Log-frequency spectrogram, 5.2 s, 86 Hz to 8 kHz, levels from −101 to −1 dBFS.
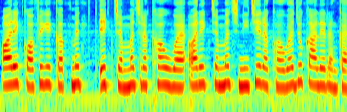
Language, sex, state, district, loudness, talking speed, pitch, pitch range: Hindi, female, Bihar, Katihar, -17 LUFS, 300 wpm, 255 Hz, 250-270 Hz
